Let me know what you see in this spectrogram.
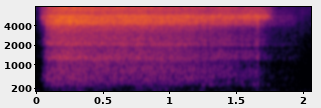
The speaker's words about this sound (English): Third deep breath, breathing in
